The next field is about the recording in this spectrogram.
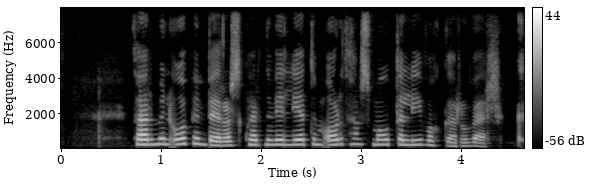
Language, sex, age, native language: Icelandic, female, 40-49, Icelandic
